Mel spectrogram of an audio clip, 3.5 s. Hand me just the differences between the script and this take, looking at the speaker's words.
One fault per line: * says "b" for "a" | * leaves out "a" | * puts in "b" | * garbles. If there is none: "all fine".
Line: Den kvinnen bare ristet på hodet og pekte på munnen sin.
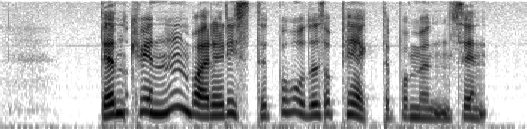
all fine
